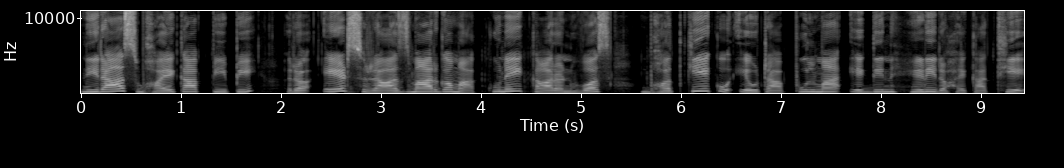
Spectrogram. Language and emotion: Nepali, neutral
